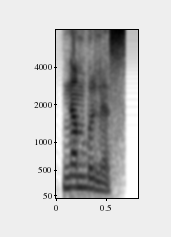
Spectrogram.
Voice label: "numberless", Indian

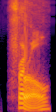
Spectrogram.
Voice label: "furl", American

